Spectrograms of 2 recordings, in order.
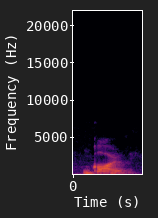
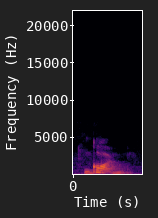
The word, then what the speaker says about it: gourmet: Now, letter T can also be little sneaky and also be silent, like it. In the example, what is the example? Ballet. How you pronounce this? Ballet. Soften. Soften. Gourmet. Gourmet.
